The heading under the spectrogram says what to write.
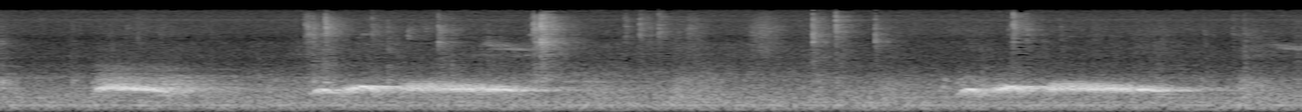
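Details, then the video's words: Spotted dove, an old wild bird of the 'thổ đồng' style, giving three low, throaty coo phrases, each starting with a stressed note and trailing off, spaced a few seconds apart over a low background hum with faint ticks. "cu gáy thổ đồng già rừng"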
